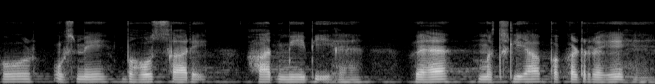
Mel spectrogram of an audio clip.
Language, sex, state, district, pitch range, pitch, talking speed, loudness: Hindi, male, Uttar Pradesh, Saharanpur, 115-120 Hz, 120 Hz, 110 wpm, -20 LUFS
